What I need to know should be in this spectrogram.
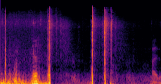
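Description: A semi-automatic shotgun fires several shots outdoors.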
